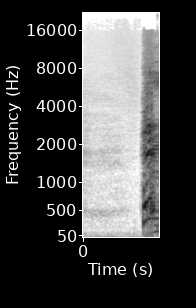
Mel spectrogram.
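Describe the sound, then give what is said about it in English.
A single sudden sneeze bursts out loud in a stuffy closet studio after a near-silent moment with only a faint hum, a sharp, breathy explosion of noise that ends abruptly. “Bless you. Thank you.”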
